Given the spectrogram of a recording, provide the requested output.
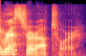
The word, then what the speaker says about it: restaurateur: I would say restaurateur. Okay, there you go. But according to my every aunt time I spell it, I'm correct.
